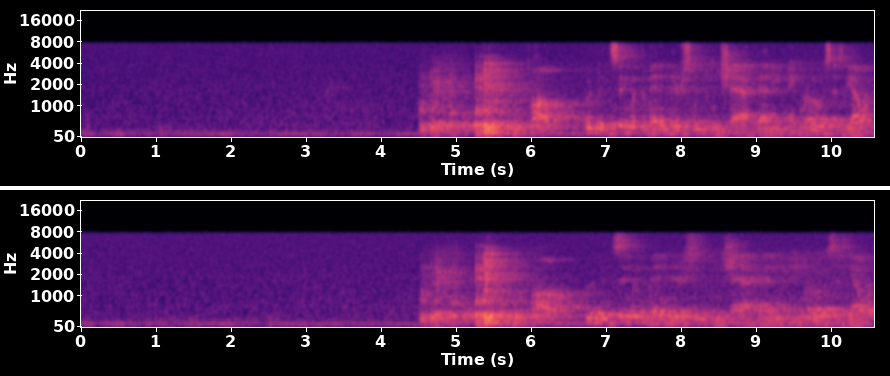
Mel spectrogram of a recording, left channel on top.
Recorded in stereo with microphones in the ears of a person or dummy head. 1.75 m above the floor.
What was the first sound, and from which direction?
Running footsteps, 30° left (ahead or behind).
